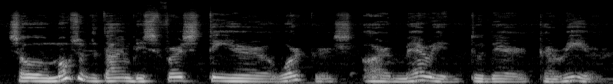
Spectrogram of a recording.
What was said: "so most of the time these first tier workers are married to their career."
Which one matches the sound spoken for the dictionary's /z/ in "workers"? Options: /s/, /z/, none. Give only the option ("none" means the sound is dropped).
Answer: /s/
